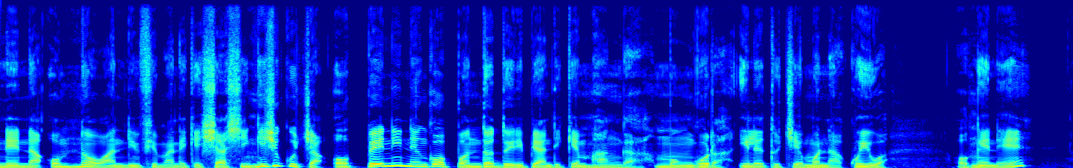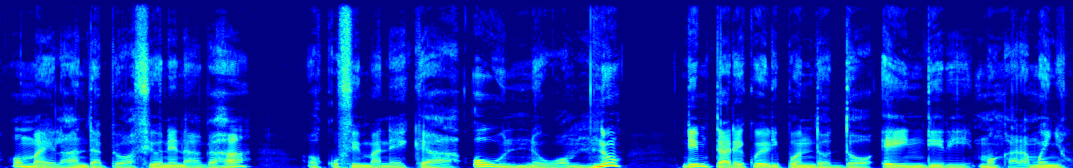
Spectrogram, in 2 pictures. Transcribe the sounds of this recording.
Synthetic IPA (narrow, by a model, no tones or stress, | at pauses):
nɛnaʔɔm̩n̥ɔwandiɱ̩fimanɛkɛʃaʃiŋiʃikut͡ʃaʔɔpɛninɛŋɡɔpɔndɔdɔiɾipiandikɛm̩haŋɡamɔŋɡuɾailɛtut͡ʃɛmɔnakwiwa | ɔŋ̥ɛnɛ | ɔmaɛlaːndapɛwafiɔnɛnaɡaɦa | ɔkufimanɛkaɔunɔwɔm̩n̥u | ndim̩taɾɛkwɛlipɔndɔdɔɛindiɾimɔŋ̥aɾamwɛɲɔ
